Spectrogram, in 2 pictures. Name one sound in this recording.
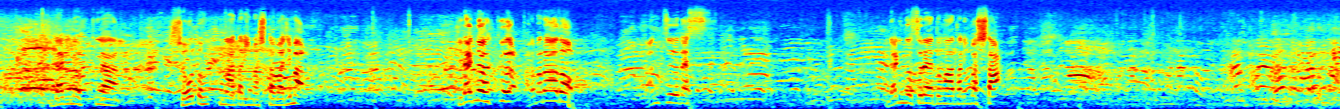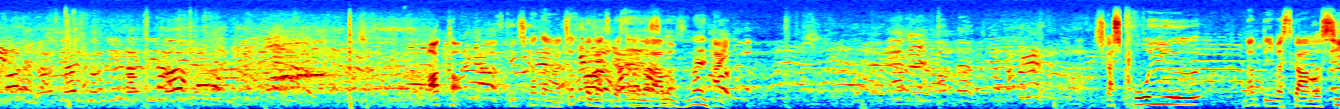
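Gloved punches thud against a body.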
